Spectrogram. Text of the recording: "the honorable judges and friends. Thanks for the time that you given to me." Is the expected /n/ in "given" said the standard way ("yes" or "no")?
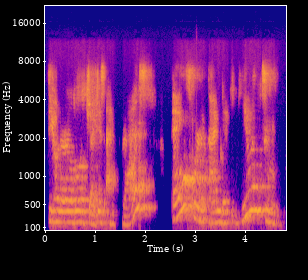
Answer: no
